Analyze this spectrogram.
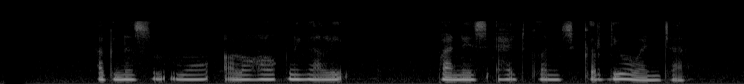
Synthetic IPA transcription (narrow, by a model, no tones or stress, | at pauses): ʔaɡnəsmɔɔ̰lɔɦɔk̚niŋalḭʔ | panɛsɦɛdkʰɔnskərdiwawaɲt͡ʃa̰r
